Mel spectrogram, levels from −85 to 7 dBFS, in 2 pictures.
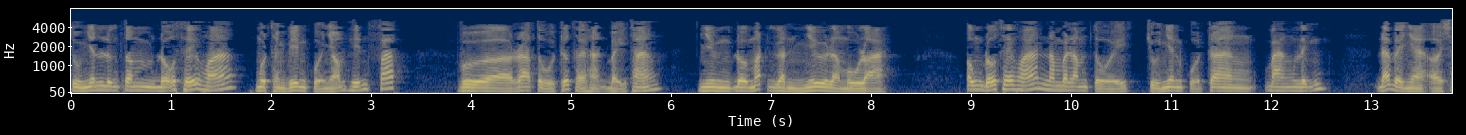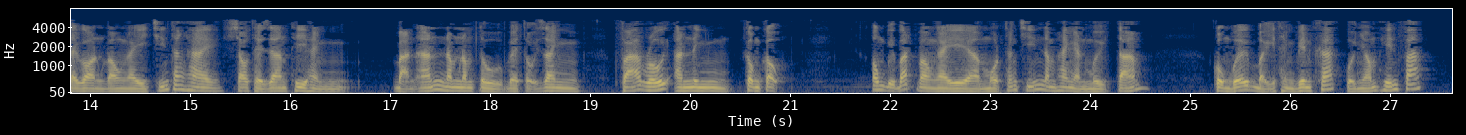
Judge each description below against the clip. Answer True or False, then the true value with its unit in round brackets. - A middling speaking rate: True (200 wpm)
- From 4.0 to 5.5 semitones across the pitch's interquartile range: True (4.6 semitones)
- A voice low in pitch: True (115 Hz)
